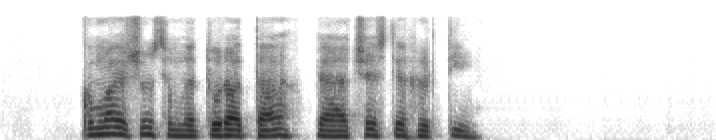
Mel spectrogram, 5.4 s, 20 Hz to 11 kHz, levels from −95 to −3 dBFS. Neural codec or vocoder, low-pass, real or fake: codec, 16 kHz, 2 kbps, FreqCodec, smaller model; 7.2 kHz; fake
